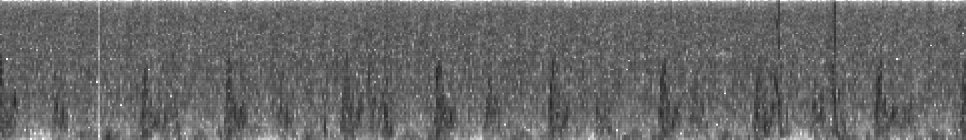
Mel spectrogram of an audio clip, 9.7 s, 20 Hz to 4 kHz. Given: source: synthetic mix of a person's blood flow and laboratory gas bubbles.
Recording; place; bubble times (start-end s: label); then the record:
Doppler ultrasound of blood flow; precordium
3.20-3.30 s: bubbles
3.66-3.75 s: bubbles
3.82-3.98 s: bubbles
7.53-7.59 s: bubbles
7.62-7.94 s: bubbles
8.26-8.47 s: bubbles
From the record:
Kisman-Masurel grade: 223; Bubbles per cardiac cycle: several, 3 to 8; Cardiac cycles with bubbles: 10 to 50%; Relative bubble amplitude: loud (0.450 to 0.775); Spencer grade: 2 (many but less than half of the cardiac periods contain bubble signals, singularly or in groups); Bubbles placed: anywhere in the cardiac cycle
